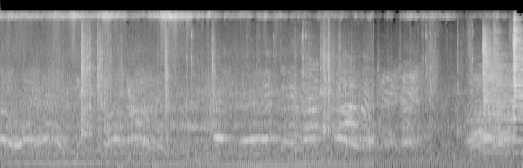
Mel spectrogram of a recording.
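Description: Hands bang and rattle on glass doors.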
